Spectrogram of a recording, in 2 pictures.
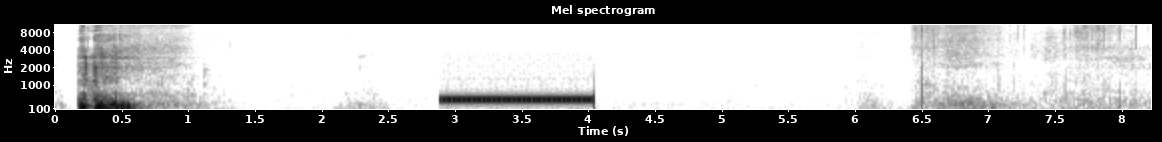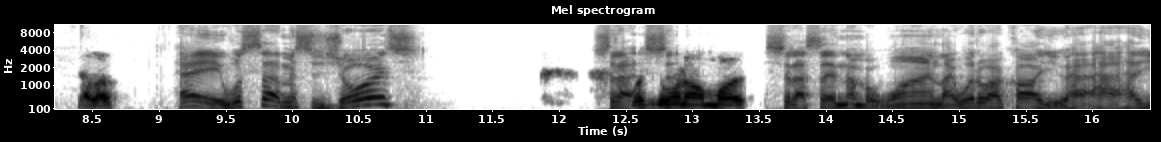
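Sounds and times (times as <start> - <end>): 
telephone dial tone while placing a call: 2.9 - 4.1
rustling handling noise: 5.9 - 9.2
speech: 8.4 - 11.0, 12.3 - 16.4.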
